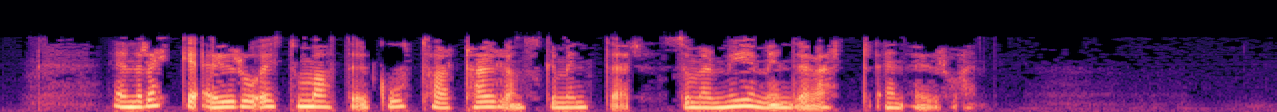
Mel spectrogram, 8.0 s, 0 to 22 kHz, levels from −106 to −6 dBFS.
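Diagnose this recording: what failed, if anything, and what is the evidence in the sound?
The codec stage is where this went wrong, and it runs through the whole clip. The speech has nothing above about 5.7 kHz, and the artefacts sound layered: smeared, swirly low-bitrate MP3 texture sitting under a second coder's own graininess. That points to likely transcoding between lossy codecs, roughly an 18.8 kbit/s MP3 re-encoded to Opus at 32 kbit/s. Opus wasted bits faithfully preserving MP3's damage, added its own, and the MP3's low cut-off stuck.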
